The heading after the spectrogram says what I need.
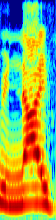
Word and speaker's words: knee: KNIF, नाइफ, मतलब छुरा।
